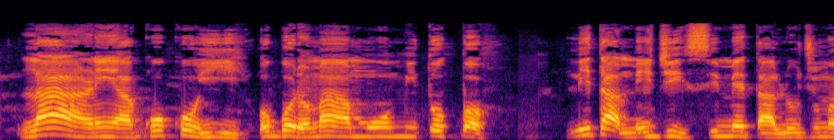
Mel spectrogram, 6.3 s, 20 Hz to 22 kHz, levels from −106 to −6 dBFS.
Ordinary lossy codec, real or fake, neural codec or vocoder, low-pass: MP3, 64 kbps; real; none; 10.8 kHz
